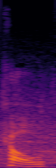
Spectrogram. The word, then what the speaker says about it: Cool: What a great name that is, particularly as we've got Michael Cool on the grid as well. We've got Hott and Cool, although I'm told it's pronounced Cole, but it is Damir Hott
